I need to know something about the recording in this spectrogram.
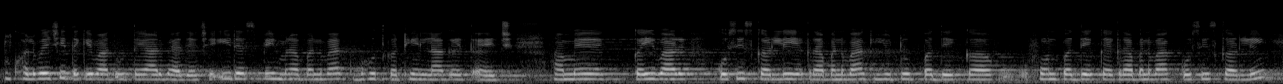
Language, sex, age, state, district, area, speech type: Maithili, female, 18-30, Bihar, Supaul, rural, spontaneous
